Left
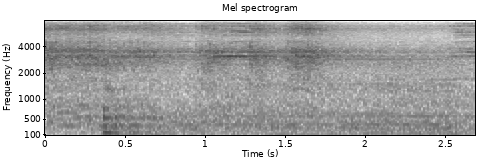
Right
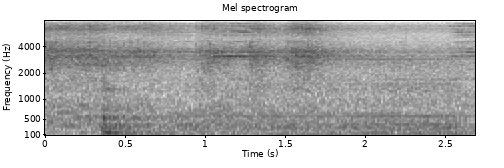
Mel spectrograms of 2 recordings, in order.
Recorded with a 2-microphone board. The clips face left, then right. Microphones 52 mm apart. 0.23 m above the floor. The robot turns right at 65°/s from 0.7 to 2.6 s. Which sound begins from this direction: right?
A thud, at 0.3 s.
